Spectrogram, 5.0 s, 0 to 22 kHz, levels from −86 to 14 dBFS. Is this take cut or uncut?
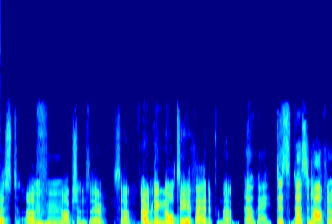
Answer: cut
